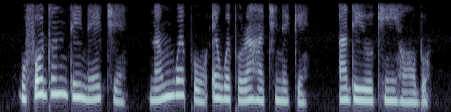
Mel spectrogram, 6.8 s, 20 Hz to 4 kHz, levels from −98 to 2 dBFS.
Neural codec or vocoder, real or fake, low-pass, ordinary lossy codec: none; real; 3.6 kHz; none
